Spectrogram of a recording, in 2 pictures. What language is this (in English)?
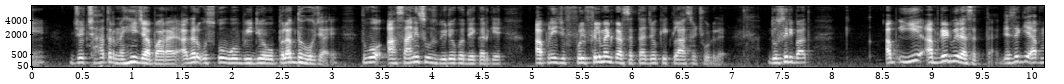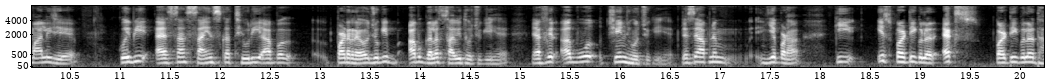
Hindi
